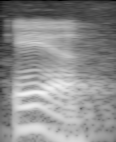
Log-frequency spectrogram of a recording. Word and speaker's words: heir: और HEIR एयर, उसे यही लिखा जाएगा एयर।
